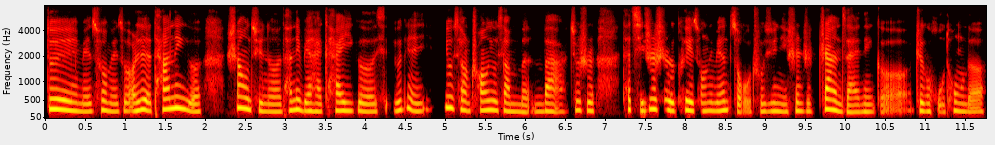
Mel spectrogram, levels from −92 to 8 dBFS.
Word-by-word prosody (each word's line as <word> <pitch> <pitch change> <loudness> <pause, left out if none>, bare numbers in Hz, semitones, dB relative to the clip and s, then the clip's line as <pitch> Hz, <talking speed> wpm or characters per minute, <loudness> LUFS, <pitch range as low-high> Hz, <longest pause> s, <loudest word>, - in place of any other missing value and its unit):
对， 260 -4 +6
没 205 0 -1
错 245 +3 -1
没 205 -2 -2
错， 220 - -3
而 215 - +3
且 245 -1 +5
它 265 +4 +2
那 290 0 +6
个 205 -2 0 0.3
上 300 -3 +3
去 220 -3 -1
呢， 200 -1 -2
它 225 +4 -2
那 255 +1 +4
边 220 -2 +1
还 205 -1 -1
开 225 +2 0
一 225 -1 +1
个 205 -2 0
像 205 - -10
有 225 - 0
点 240 -5 -2 0.2
又 310 -1 +4
像 250 -5 -1
窗 235 +2 +1
又 245 - +3
像 225 -2 0
门 200 0 -4
吧， 205 -2 -1
就 240 +2 -3
是 225 -2 -1 0.4
它 265 -2 0
其 220 -3 -2
实 270 +4 +2
是 245 -3 +2
可 240 +2 +1
以 230 - +7
从 215 0 -4
那 225 - -1
边 225 +2 +1
走 195 -6 -4
出 205 - -6
去， 215 +1 -2
你 205 -2 -2
甚 220 +2 -2
至 210 0 -6
站 255 -6 +4
在 190 -1 -2
那 195 0 -3
个 190 +3 -8
这 220 -2 +1
个 210 - -1
胡 190 -1 -9
同 215 +1 -3
的 100 - -3
220 Hz, 285 characters per minute, -26 LUFS, 205-245 Hz, 0.4 s, 以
